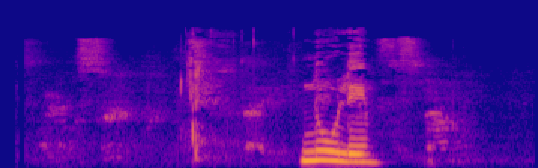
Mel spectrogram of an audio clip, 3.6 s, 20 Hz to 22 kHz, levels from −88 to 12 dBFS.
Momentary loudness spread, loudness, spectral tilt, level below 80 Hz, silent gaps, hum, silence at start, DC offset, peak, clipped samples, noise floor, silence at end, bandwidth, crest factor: 27 LU; -17 LUFS; -6.5 dB/octave; -70 dBFS; none; none; 1.25 s; under 0.1%; -4 dBFS; under 0.1%; -63 dBFS; 0.7 s; 11 kHz; 18 dB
